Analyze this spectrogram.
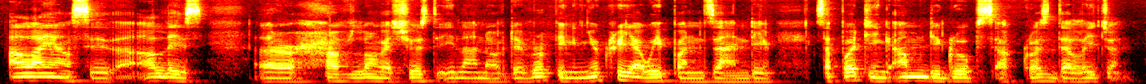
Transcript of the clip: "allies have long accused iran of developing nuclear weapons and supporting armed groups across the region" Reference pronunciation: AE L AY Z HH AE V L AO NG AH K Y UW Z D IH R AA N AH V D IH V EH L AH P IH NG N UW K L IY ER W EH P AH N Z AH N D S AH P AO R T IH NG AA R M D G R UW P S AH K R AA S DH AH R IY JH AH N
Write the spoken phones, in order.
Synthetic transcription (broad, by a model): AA L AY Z HH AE V L AO NG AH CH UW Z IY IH L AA N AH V D IH V EH L AH P IH NG N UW K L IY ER W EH P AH N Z AH N D S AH P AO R T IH NG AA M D G R UW P S AH K R AA S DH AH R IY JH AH N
